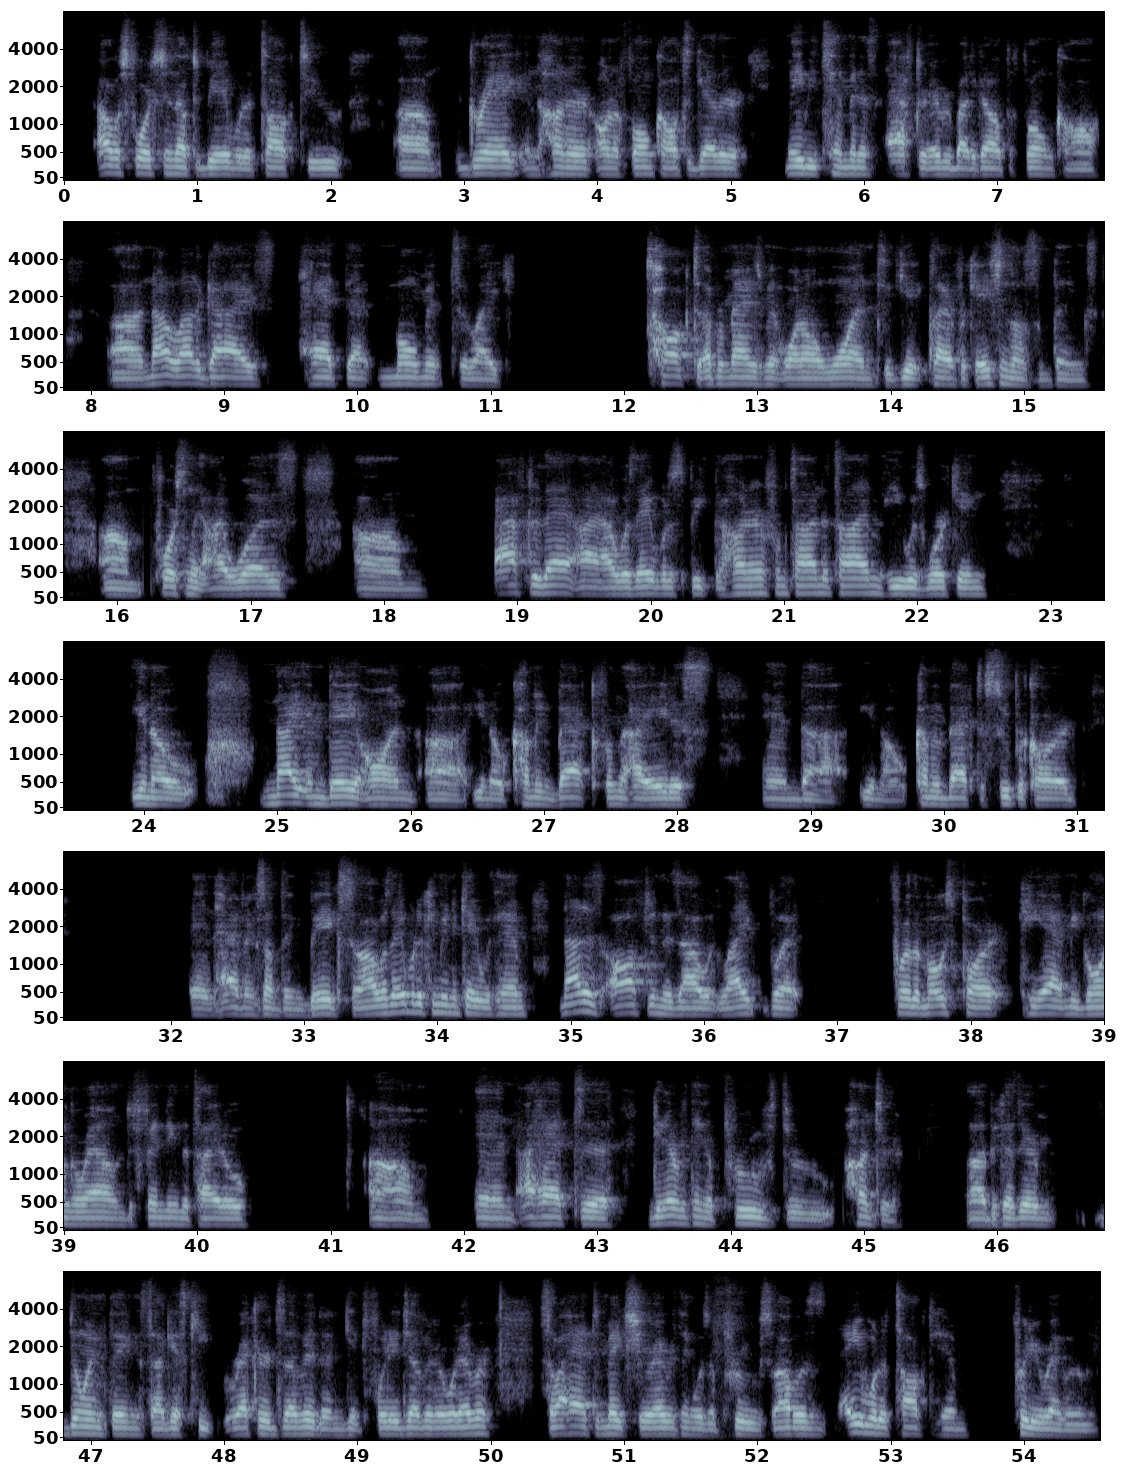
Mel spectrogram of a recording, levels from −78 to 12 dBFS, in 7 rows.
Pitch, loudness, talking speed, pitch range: 115 Hz, -20 LUFS, 195 wpm, 110-125 Hz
